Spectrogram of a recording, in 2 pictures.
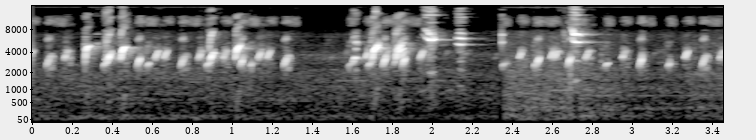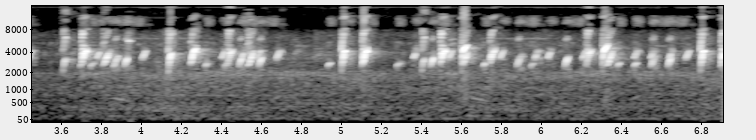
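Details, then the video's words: European goldfinch singing: a lively stream of quick tinkling twitters and short chirps in repeated bursts, over a low steady background hiss. "Stimulating a goldfinch clip to make it chirp in a loud and wonderful voice"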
